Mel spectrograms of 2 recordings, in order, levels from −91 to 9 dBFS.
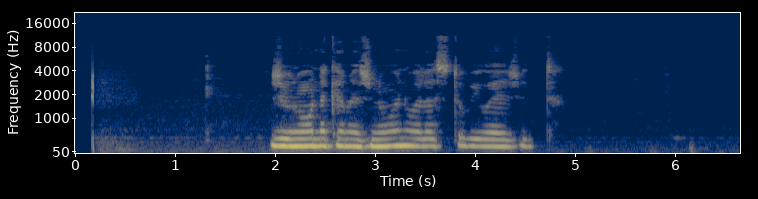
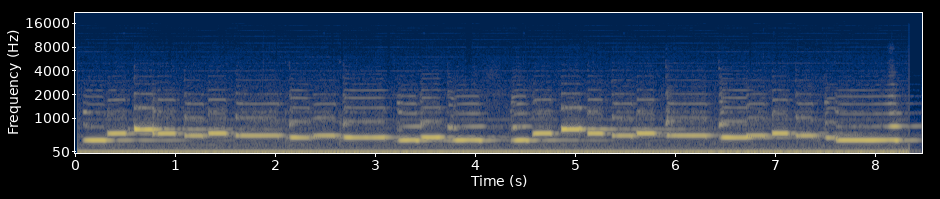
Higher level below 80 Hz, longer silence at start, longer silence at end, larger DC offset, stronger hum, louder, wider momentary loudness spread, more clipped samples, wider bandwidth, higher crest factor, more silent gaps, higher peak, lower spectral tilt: second, -62 dBFS vs -30 dBFS; first, 0.15 s vs 0 s; first, 1.9 s vs 0 s; neither; neither; about the same, -20 LUFS vs -20 LUFS; first, 21 LU vs 7 LU; neither; first, 6.6 kHz vs 4.2 kHz; about the same, 16 dB vs 12 dB; neither; about the same, -6 dBFS vs -6 dBFS; second, -8.5 dB/octave vs -10 dB/octave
